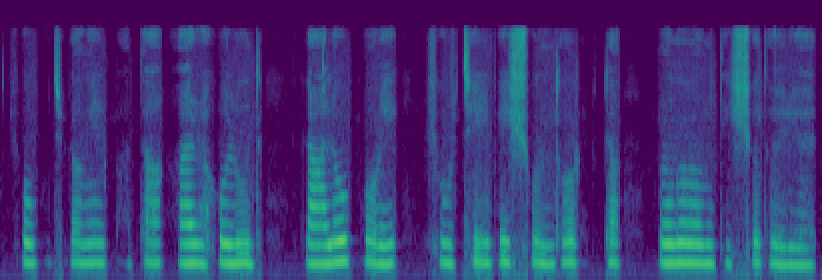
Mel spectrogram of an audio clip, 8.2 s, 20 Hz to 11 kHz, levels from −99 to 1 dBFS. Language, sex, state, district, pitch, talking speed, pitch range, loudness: Bengali, female, West Bengal, Purulia, 235 Hz, 110 wpm, 225-240 Hz, -35 LUFS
